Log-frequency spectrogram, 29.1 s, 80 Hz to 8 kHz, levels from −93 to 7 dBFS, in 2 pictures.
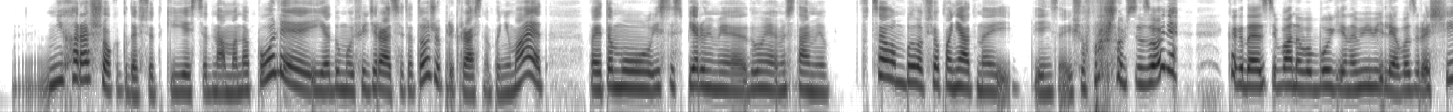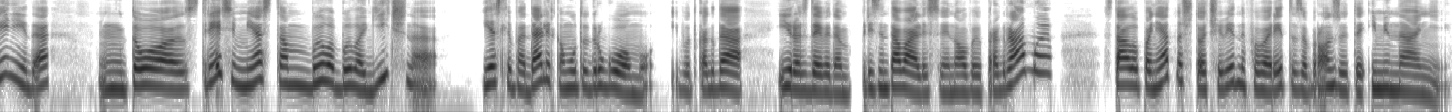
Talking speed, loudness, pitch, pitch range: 145 wpm, -20 LUFS, 215 Hz, 195-250 Hz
